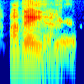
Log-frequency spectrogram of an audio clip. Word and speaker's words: Madeira: I'll let you pronounce the word, Gustavo, because I'll mess it up. Sure. Is it Madeira. Madeira? Madeira.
